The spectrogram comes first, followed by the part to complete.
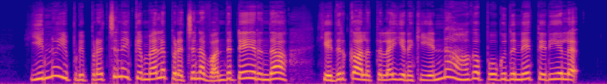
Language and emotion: Tamil, fearful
